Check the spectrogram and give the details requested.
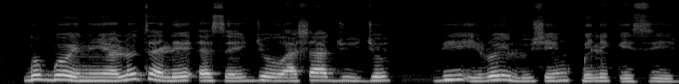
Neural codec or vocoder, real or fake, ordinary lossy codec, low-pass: vocoder, 48 kHz, 128 mel bands, Vocos; fake; none; 19.8 kHz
